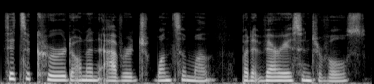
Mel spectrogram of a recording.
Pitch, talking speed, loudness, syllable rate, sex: 185 Hz, 210 wpm, -18 LUFS, 5.9 syllables/s, female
